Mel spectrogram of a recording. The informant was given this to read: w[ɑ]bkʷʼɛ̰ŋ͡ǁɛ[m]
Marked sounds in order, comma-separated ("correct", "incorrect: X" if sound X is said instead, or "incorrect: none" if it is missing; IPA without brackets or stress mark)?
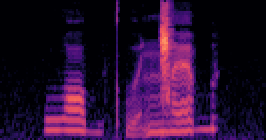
incorrect: ɔ, incorrect: b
